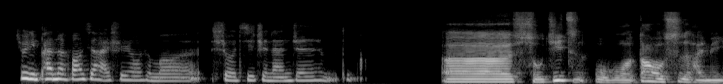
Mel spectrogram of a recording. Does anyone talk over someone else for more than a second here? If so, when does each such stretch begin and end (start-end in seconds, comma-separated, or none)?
none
